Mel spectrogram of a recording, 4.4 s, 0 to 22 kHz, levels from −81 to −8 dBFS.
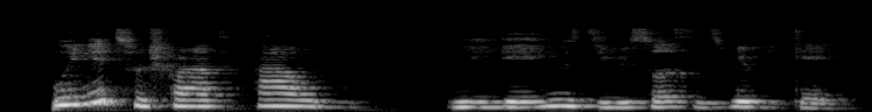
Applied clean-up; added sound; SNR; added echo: neural mask model DeepFilterNet 3.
